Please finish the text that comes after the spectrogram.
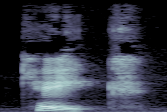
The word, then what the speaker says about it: cake: Now, cake. I don't hear the E at the end, so I cross it off. It's silent.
